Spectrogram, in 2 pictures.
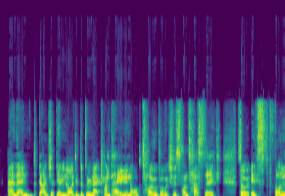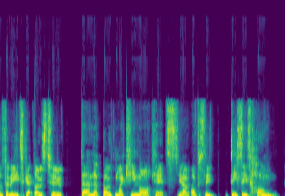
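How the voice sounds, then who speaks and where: Speaking with a British accent at a moderate pace, a man uses a fairly low pitch and lively intonation at very even loudness. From England. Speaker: hairstylist and brand ambassador. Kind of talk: podcast interview.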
